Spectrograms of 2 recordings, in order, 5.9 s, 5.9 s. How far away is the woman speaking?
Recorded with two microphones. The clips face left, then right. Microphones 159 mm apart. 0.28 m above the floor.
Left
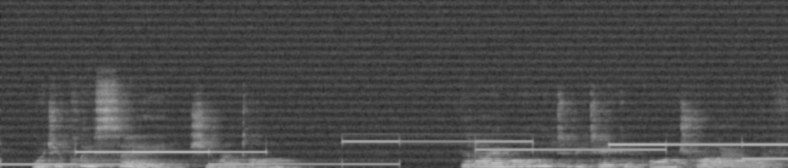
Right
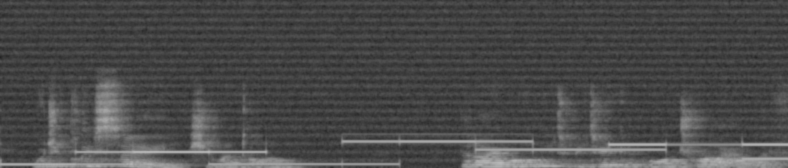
About 2.5 m.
